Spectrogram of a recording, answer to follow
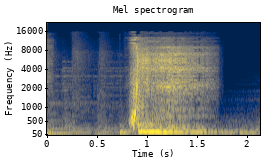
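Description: A sudden whooshing hit sound effect about three-quarters of a second in, fading away over the next second, over background music.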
